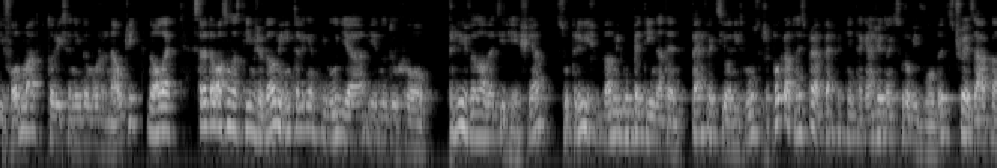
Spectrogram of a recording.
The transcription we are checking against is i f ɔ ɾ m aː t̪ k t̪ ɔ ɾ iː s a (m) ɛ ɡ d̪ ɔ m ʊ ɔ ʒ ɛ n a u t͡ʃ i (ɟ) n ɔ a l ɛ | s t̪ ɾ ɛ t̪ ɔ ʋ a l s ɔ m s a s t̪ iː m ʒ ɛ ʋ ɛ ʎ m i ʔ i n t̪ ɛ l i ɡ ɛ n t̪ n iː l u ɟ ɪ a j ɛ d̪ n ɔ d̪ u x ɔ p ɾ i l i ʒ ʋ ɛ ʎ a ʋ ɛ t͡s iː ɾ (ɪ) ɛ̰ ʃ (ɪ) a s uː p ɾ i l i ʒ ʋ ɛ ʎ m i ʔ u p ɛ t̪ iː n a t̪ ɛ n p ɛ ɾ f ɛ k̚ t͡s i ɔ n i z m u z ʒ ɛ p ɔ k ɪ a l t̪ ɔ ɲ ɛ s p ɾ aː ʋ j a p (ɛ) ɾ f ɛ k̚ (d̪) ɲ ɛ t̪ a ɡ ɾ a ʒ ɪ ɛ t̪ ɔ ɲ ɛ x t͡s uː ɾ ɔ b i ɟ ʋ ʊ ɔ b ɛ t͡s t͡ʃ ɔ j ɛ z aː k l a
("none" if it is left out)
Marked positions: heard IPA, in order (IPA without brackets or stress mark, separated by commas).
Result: ɲ, c, ɪ, ɪ, ɛ, t̪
